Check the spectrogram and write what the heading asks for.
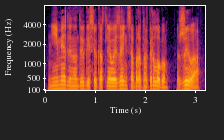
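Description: A man voicing a stern teenage leader who gives calm, clipped threats. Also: mid-range voice, quick pace, no room sound, studio quality, close to an everyday voice.

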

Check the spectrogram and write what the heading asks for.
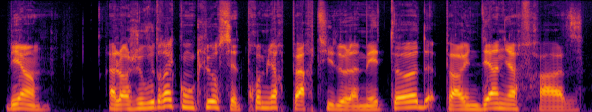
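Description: A man leads a recorded audio language lesson in a mellow, dark-toned voice. He speaks patiently and deliberately, and he spells words out letter by letter. The recording is close and dry. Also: medium pitch, expressive, dry recording. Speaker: language teacher.

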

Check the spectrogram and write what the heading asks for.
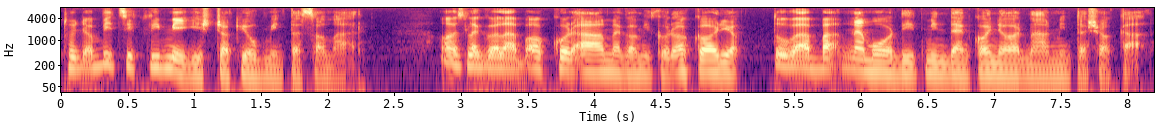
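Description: A man's voice: medium pitch, gravelly, darkish tone. A man narrating an audiobook in a dry, wry storytelling manner. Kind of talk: scripted narration.

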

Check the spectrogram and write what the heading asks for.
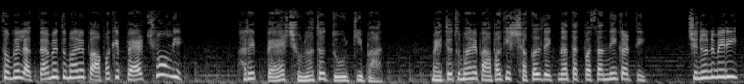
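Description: A woman voicing a hot-tempered young woman who speaks in a sharp, loud, indignant way. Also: mid-range voice, animated, fast talker, slightly rough, faint music behind. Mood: furious.

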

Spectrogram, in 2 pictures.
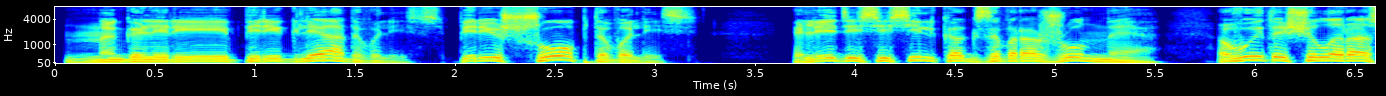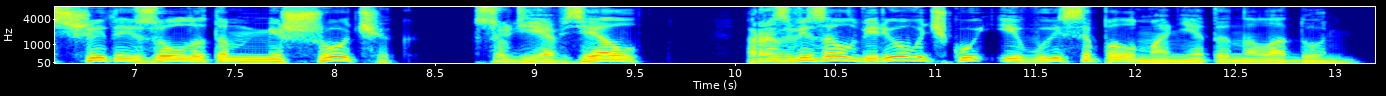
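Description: A man narrating an audiobook in an expressive, animated reading voice, close to a studio mic. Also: mid-range voice, moderate pace, no echo. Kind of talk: scripted narration.

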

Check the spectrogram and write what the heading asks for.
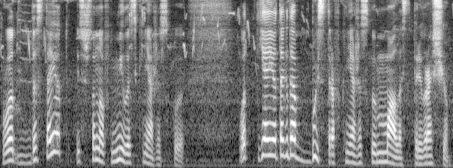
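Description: A woman's voice: sits low, big pitch swings, measured pace, a little mellow, full character voice. A woman voicing a grumpy, jealous male owl sidekick with a grumbling, sardonic manner.

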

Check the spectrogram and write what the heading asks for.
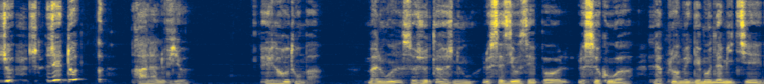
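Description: A man narrating a short story in a measured storytelling manner as an audiobook reader. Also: fairly low pitch, warm tone, husky.

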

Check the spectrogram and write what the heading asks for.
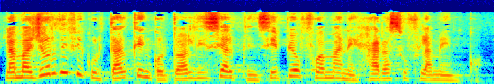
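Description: A woman narrating a children's storybook aloud in an expressive storytelling manner. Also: medium pitch, fast talker. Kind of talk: audiobook storytelling.

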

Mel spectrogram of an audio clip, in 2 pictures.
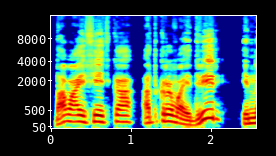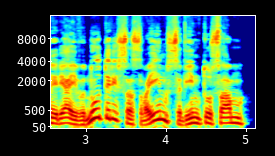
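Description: A man's voice: on the high side, very animated, slow pace, no echo, clean studio sound, full character voice. Man putting on a cranky old ghost wizard. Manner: cranky, shouting, folksy old sayings. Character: grumpy old male ghost wizard, quarrelsome.

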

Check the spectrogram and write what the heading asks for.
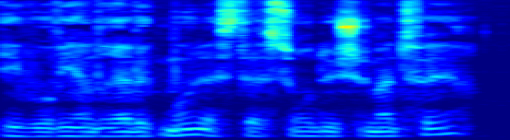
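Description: Brief: an obliging, nervous country farmer, read by a man, husky and mellow, storybook reading. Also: fairly low pitch, fast. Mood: puzzled. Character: humble middle-aged male farmer, nervous, obliging. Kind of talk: audiobook reading.

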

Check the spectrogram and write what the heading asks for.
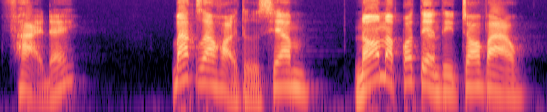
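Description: A man's voice: on the high side, big pitch swings, moderate pace, sharp tone, no room sound, studio quality, pitched above the performer's own voice, exaggerated voice. A man doing a whiny young card player. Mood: whiny urging. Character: young male gambler, complaining loser.

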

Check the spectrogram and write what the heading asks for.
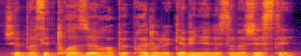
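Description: A man's voice: on the low side, brisk, slightly rough. A man voicing a coy scheming countess. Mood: coy composed. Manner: coy, composed, quietly triumphant. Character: cunning, self-assured young woman, a scheming countess.

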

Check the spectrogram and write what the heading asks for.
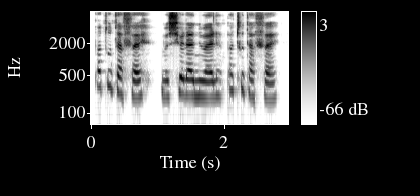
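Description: Calm shrewd policewoman, read by a woman, gentle yet insistent, mellow low-key tone, storybook reading. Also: a little slow, close to an everyday voice.

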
